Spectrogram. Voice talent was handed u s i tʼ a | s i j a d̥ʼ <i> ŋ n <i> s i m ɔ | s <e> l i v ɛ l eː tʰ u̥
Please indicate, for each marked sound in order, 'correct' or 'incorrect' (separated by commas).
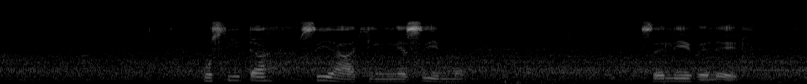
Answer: correct, incorrect, correct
